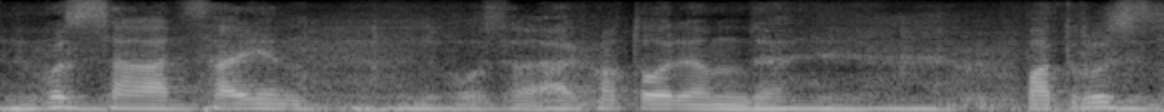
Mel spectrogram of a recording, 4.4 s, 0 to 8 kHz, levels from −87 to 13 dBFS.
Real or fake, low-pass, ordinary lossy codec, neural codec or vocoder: fake; none; none; codec, 16 kHz, 1 kbps, X-Codec, WavLM features, trained on Multilingual LibriSpeech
